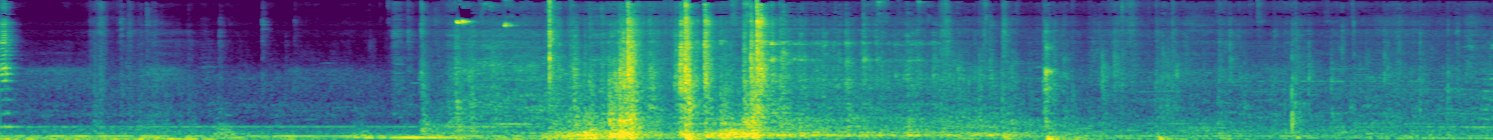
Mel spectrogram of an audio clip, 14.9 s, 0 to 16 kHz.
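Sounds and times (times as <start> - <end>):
elevator low hum: 0.0 - 14.9
elevator doors sliding open: 3.9 - 11.1.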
